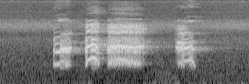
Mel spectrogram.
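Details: Wild red junglefowl answering a decoy bird: a loud, harsh crow in four bursts, a short opening note, a second note, a longer drawn-out middle phrase and a separate clipped final note, over quiet background hiss.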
